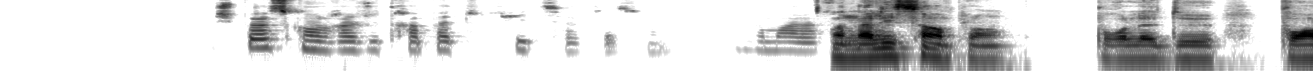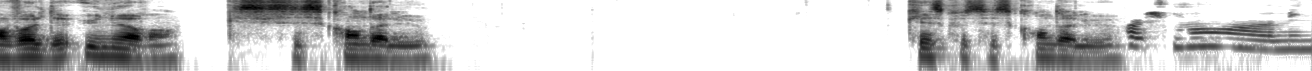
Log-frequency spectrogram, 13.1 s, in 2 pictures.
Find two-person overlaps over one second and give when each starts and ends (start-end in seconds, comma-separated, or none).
none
